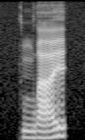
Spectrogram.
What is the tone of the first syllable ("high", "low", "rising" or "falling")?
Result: rising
